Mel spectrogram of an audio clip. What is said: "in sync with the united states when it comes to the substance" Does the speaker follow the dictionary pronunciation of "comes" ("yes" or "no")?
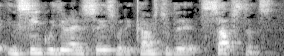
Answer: no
